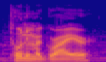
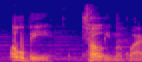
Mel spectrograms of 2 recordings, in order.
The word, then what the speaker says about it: Tobey Maguire: I'm in my 20s, the Tony Maguire, is that how you pronounce his name? Tony Maguire? Tobey Maguire. Oh, Tobey. Yeah. I'll just say Tobey. Just Tobey.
